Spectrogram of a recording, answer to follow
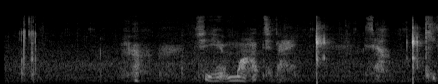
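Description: A person speaking a few soft words, with a few short sharp clicks, the loudest one about three seconds in.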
